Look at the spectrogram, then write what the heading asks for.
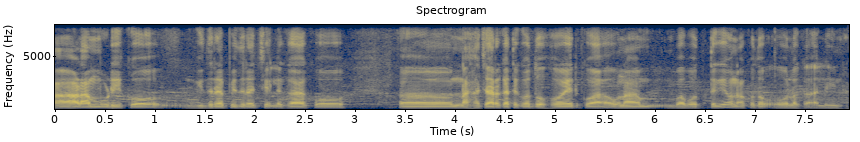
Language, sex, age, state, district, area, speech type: Santali, male, 60+, Jharkhand, Bokaro, rural, spontaneous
